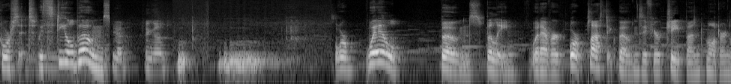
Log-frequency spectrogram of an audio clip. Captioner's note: weird wobbly sound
